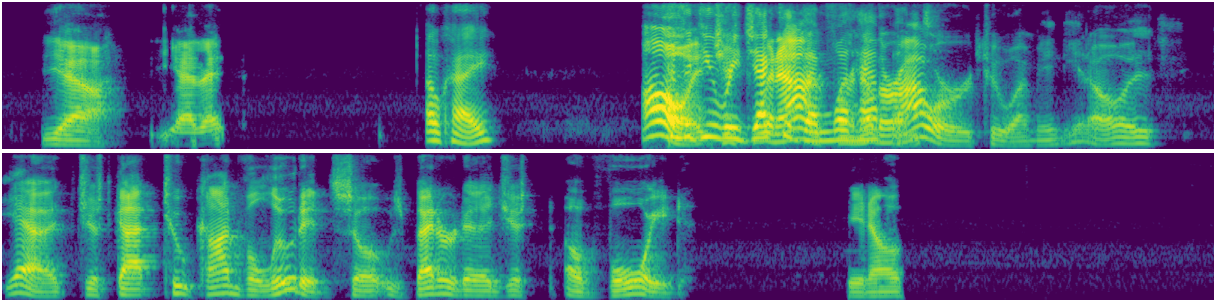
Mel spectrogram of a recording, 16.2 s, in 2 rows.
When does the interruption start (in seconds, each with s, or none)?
4.4 s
